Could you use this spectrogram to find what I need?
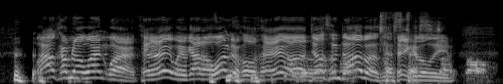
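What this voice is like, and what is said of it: Loud, shouting American radio announcer. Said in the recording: “just screaming into his mic ... He also sounds American.”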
